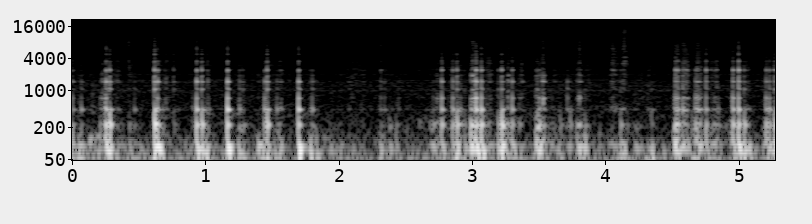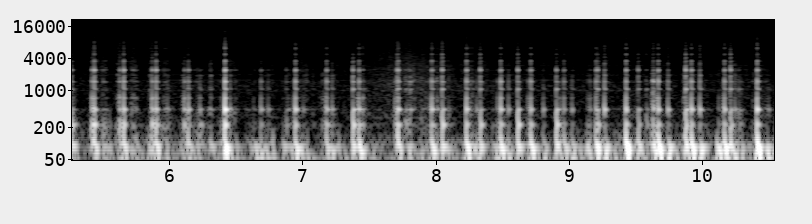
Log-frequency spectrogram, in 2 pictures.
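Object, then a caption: Wooden plank. A long, thin, flat, light-colored solid wooden board held horizontally in both hands is tapped with fingertips and nails along its edge and surface. The result is a quick, irregular patter of short, dry knocks with a dull low body and brief bright clicks that die away almost instantly.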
